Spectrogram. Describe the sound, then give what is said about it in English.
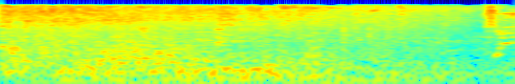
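A wrecking ball smashes into a house with a loud, sustained roar of crumbling, rumbling debris that stays steady throughout, ending with a brief sharper knock. “You smashed a massive hole in my house.”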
